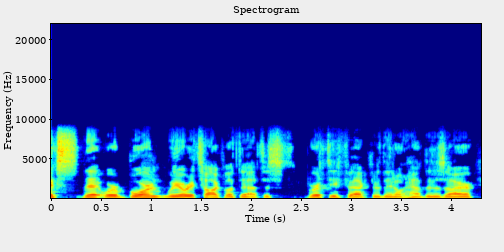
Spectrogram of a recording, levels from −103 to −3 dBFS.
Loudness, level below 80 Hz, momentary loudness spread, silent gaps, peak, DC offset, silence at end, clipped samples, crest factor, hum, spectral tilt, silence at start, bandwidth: -28 LUFS; -78 dBFS; 8 LU; none; -10 dBFS; under 0.1%; 0.1 s; under 0.1%; 18 dB; none; -5 dB/octave; 0 s; 9.2 kHz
